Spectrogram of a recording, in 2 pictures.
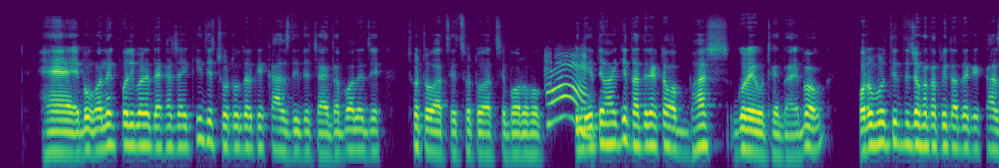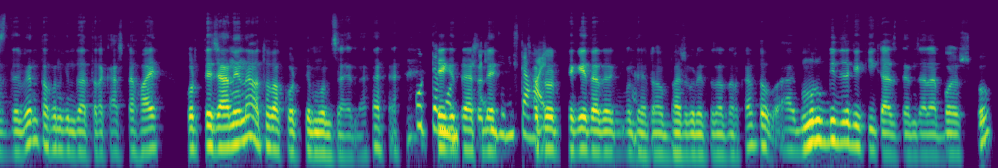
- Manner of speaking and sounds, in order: chuckle; unintelligible speech
- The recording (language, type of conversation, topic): Bengali, podcast, বাড়িতে কাজ ভাগ করে দেওয়ার সময় তুমি কীভাবে পরিকল্পনা ও সমন্বয় করো?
